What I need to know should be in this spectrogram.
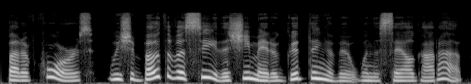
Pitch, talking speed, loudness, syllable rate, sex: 215 Hz, 280 wpm, -17 LUFS, 5.2 syllables/s, female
